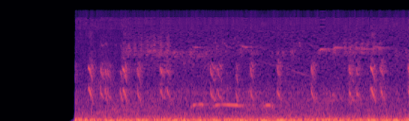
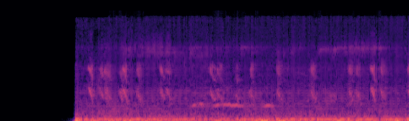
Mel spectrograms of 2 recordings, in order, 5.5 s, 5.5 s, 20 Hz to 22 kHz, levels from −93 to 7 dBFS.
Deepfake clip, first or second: second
